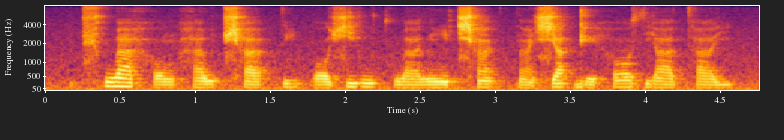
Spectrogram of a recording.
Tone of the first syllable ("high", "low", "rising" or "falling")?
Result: falling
